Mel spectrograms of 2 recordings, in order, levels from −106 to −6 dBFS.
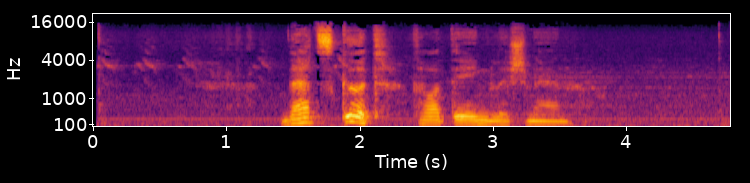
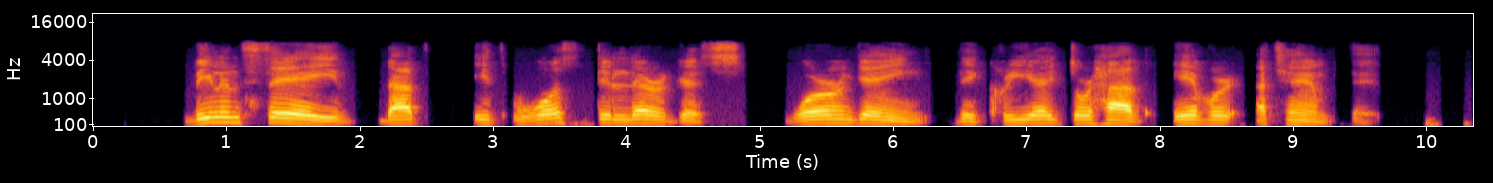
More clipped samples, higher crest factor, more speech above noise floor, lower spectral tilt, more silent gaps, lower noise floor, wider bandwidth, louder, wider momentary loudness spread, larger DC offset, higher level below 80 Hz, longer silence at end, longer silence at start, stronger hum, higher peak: neither; first, 24 dB vs 18 dB; second, 32 dB vs over 72 dB; second, -3.5 dB/octave vs -5.5 dB/octave; neither; second, -54 dBFS vs under -90 dBFS; first, 15.5 kHz vs 8 kHz; second, -21 LUFS vs -18 LUFS; first, 18 LU vs 15 LU; neither; about the same, -60 dBFS vs -64 dBFS; first, 1.2 s vs 0.3 s; first, 1.4 s vs 0.7 s; neither; about the same, 0 dBFS vs -2 dBFS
